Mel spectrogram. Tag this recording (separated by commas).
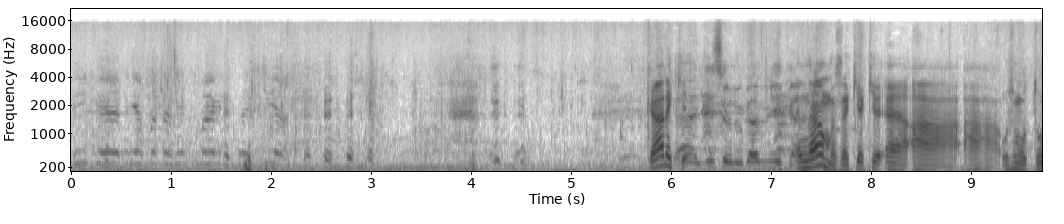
Speech, Sailboat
